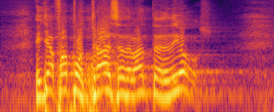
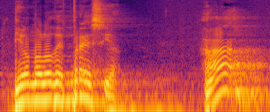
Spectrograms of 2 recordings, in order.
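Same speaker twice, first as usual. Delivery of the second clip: ordinary delivery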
